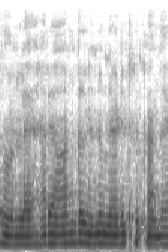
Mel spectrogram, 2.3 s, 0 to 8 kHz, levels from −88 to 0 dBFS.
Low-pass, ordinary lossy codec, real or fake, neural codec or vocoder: 7.2 kHz; none; fake; codec, 16 kHz, 4.8 kbps, FACodec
